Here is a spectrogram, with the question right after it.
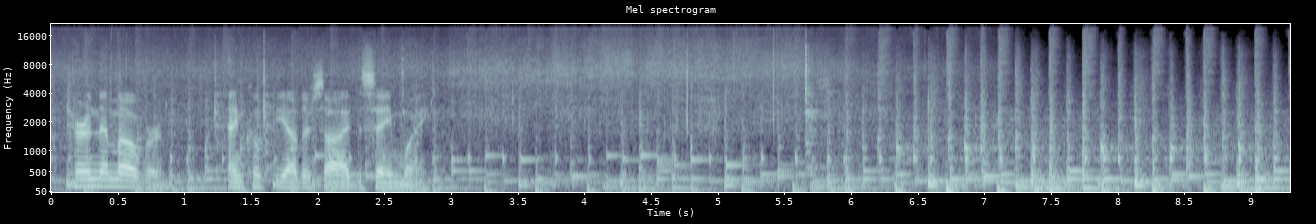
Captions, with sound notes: turn them over and cook the other side the same way. (upbeat music) (sirloin sizzling)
